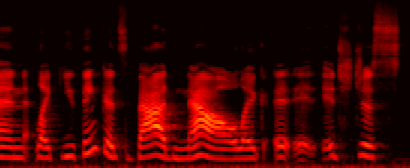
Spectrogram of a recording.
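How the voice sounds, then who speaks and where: On a very clean recording with a silent background, a woman speaks at a very slow pace. Her voice is fairly high and bright, sharp in tone, with ordinary pitch variation. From US, Dallas Texas area. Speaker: registered nurse. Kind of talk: testimony.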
